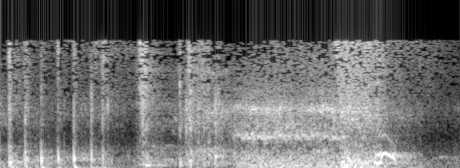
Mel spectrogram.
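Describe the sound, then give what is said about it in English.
A rapid burst of clattering taps gives way to a loud, sustained tire screech as a bus skids while running a person over, fading out abruptly at the end. “I mean, I could walk out of here and get run over by a bus.”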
